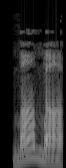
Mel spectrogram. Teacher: Ma ma, falling, means scold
